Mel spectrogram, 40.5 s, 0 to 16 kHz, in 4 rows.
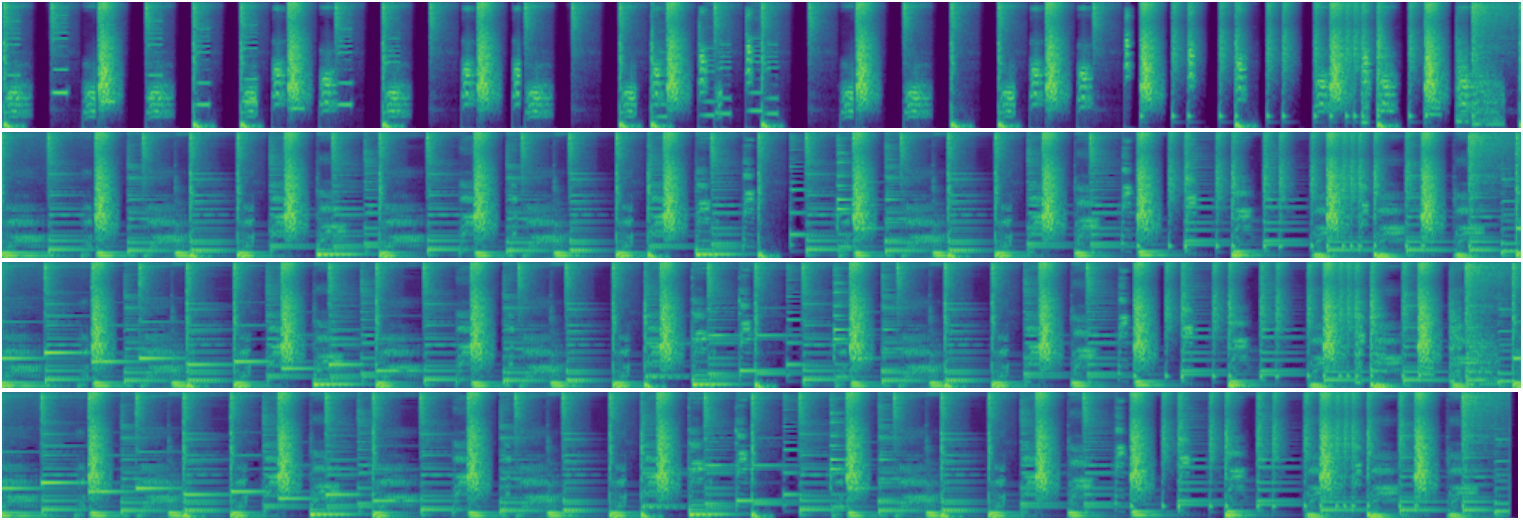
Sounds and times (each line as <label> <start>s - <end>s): goofy chip tune 10.1s - 40.4s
